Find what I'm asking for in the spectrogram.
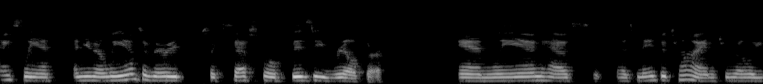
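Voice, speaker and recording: At a fairly slow pace, a woman with a fairly low pitch talks in an ordinary speaking voice. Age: 60s. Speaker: host of a sales presentation. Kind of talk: sales pitch.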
